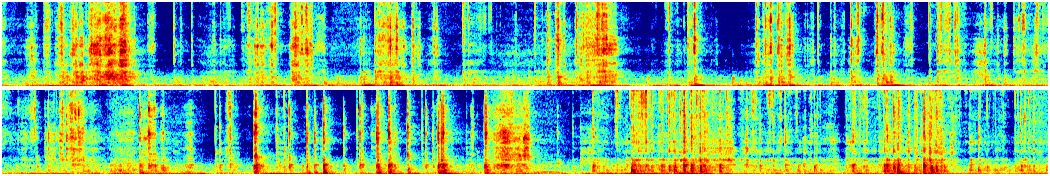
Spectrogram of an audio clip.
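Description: Long fingernails tap rapidly on the sides and jaw of a hollow plastic skull candelabra lamp, producing a dense run of quick, dry, bright clicks with brief scratchy rubs. A steady low hum runs underneath throughout.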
